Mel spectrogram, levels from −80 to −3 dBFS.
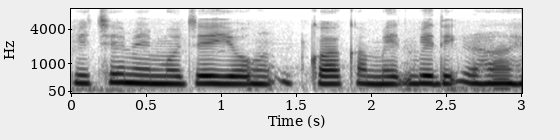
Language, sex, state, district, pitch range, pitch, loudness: Hindi, female, Arunachal Pradesh, Longding, 235-250 Hz, 245 Hz, -12 LUFS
